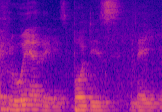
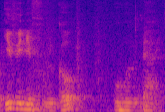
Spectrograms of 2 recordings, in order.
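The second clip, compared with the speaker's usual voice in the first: normal talking voice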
